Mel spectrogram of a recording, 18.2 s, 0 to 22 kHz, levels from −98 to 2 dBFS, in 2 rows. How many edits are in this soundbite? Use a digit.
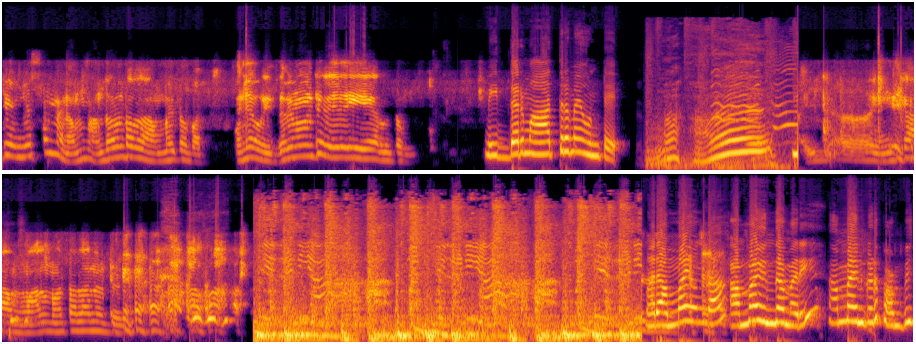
1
